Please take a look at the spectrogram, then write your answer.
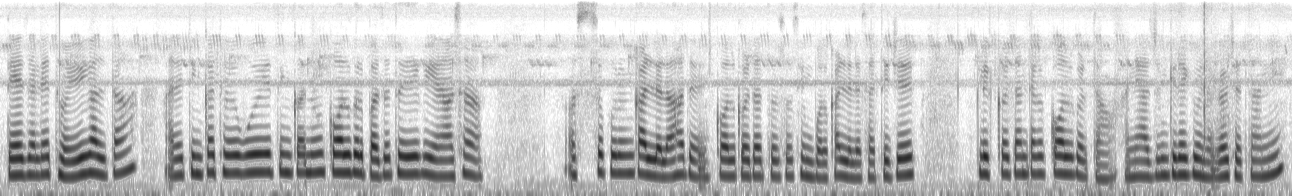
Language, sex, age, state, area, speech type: Goan Konkani, female, 18-30, Goa, rural, spontaneous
